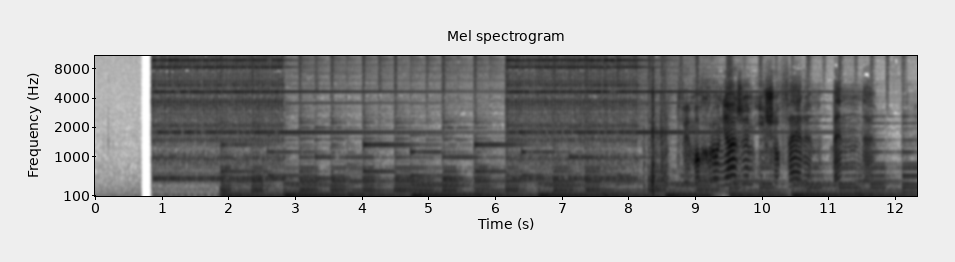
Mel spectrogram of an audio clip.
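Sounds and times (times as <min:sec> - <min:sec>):
telephone ringing with a bright electronic trill: 0:00.8 - 0:11.7
upbeat song with steady bass line and drum beat: 0:02.8 - 0:06.9, 0:08.2 - 0:12.3
speech: 0:09.0 - 0:11.8.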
